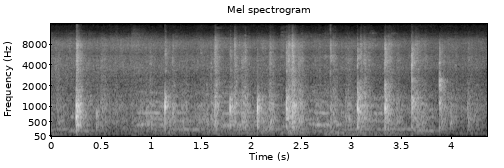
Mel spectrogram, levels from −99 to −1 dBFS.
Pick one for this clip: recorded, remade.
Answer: remade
